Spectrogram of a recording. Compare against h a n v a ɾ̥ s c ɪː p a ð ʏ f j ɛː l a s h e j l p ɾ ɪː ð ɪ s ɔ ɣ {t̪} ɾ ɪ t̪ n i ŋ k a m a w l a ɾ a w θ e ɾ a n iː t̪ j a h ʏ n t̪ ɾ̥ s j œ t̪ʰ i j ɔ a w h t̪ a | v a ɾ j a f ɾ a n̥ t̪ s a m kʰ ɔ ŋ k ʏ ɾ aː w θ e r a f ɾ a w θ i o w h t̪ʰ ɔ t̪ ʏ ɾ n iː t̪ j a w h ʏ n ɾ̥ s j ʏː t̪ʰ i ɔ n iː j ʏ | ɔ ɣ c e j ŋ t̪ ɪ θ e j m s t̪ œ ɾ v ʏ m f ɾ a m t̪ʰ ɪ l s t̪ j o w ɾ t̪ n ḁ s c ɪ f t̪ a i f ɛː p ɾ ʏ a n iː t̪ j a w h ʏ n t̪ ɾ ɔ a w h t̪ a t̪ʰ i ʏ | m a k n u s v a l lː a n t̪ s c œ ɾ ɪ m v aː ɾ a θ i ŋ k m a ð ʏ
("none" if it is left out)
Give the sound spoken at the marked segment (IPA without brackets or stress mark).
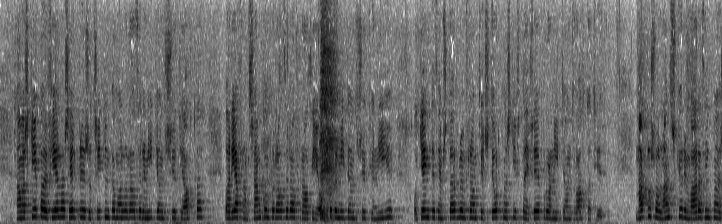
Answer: t̪ʰ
